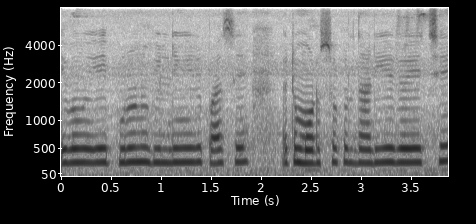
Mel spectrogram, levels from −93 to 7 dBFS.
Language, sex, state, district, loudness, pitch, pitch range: Bengali, female, West Bengal, Paschim Medinipur, -15 LUFS, 250 Hz, 245-255 Hz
